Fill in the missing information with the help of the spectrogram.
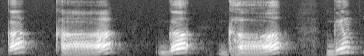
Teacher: दूसरे और चौथे में ज्यादा समय लग रहा है, पहला तीसरा और पांचवा कम समय में बोले जा रहे हैं।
